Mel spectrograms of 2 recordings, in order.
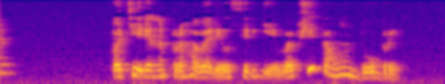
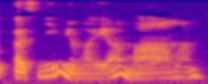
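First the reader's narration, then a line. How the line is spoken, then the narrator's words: Gloomy. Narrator (Russian): Рома мрачно добавил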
